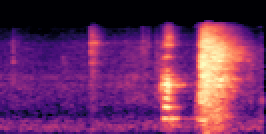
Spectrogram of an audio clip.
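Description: A person sneezing once near the end: a short intake, then a loud noisy burst lasting under half a second.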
